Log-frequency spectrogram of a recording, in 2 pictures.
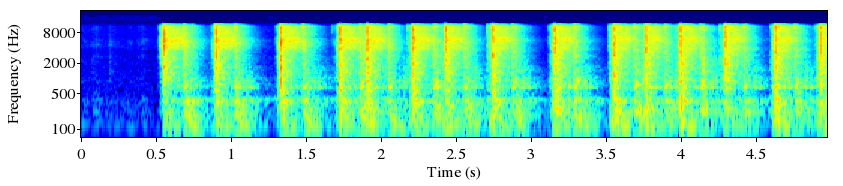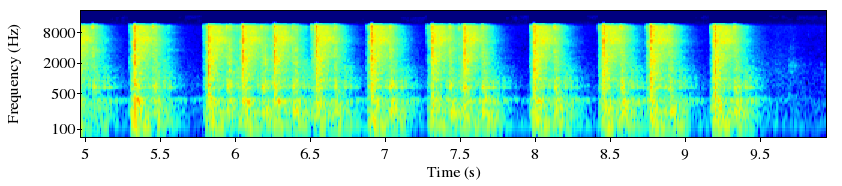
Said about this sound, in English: The clicking you hear is from Grandma's portable Underwood typewriter. I did a little research on this beauty and found that it was produced in the 1930s or 1940s. I just love the solid feel.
